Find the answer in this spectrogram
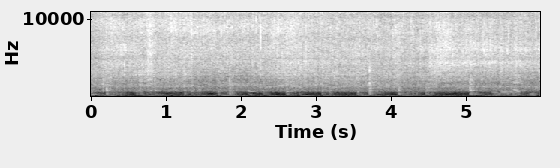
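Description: Boiled pearl millet sizzling in hot oil and spices in a steel pot, stirred with a wooden spatula that scrapes and taps against the pot. The sizzle is a steady hiss, broken by short clicks of the spatula.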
